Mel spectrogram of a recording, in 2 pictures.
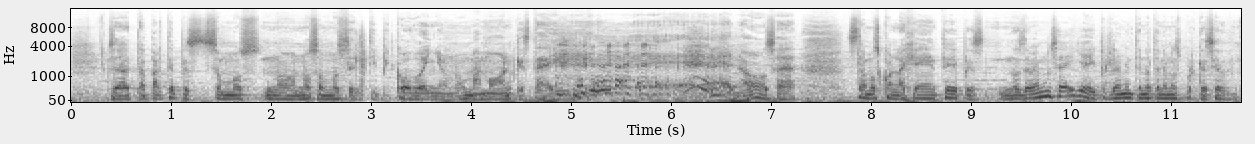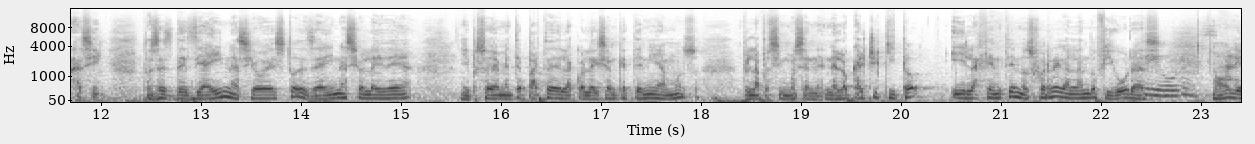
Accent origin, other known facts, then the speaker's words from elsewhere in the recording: Mexico City, Mexico; somos de Portales, toda la vida hemos estado ahí, pues qué mejor que tener un lugar en tu colonia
